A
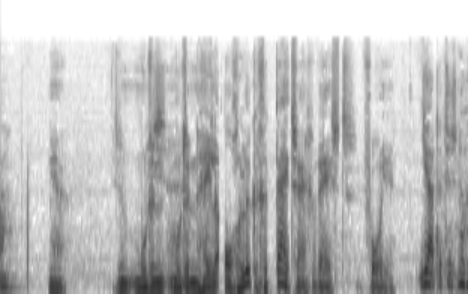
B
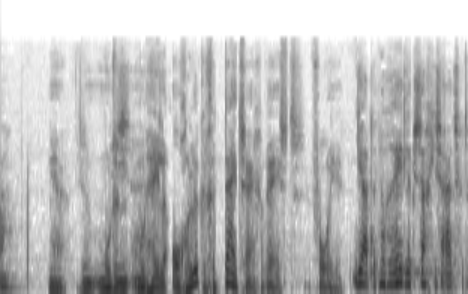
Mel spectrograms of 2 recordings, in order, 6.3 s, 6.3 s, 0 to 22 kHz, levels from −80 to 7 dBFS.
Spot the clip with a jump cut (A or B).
B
